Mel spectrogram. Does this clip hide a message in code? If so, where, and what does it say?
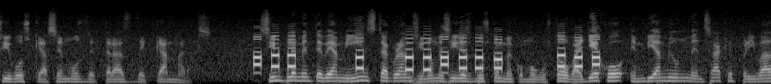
Yes: DTMF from 2.5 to 6.0 s, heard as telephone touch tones, dialled by hand, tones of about 70 ms, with speech in Spanish. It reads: 099 5 220554 980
